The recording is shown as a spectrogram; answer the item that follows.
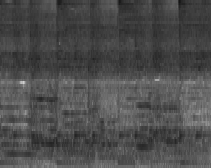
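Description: Live cumbia band music played through a stage sound system.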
